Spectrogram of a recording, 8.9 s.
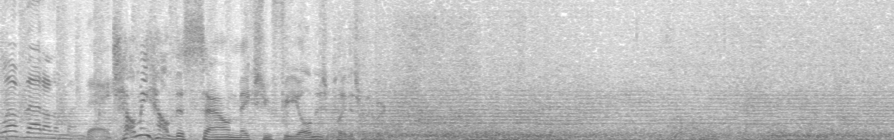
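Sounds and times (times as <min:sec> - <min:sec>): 
speech: 0:00.1 - 0:04.3
small waves crashing on shore: 0:03.3 - 0:08.9.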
